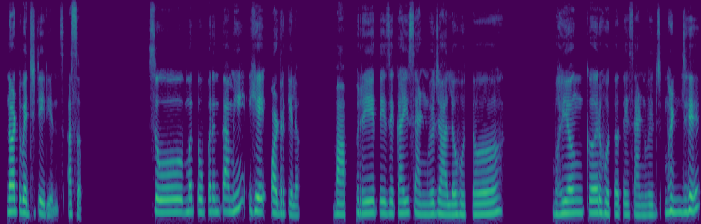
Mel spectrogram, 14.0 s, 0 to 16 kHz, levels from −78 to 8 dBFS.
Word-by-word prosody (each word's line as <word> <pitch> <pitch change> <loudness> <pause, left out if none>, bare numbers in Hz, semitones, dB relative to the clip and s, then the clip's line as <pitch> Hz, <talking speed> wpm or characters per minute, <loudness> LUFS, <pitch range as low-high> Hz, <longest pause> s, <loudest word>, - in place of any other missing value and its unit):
Not 215 0 +7
vegetarians 195 +4 -1
असं. 180 0 0 1.5
So 220 - +3 0.6
मग 215 - 0
तोपर्यंत 210 +1 -3
आम्ही 215 +4 +1 0.3
हे 225 -1 +7 0.3
ऑर्डर 185 0 0
केलं. 160 -2 -4 0.8
बापरे! 185 +2 -1 0.2
ते 190 -1 +1
जे 185 - 0
काही 190 +1 +1
सँडविच 175 0 -2
आलं 170 0 +1
होतं. 175 +4 +1 1.2
भयंकर 195 +2 +3
होतं 175 0 -1
ते 170 -1 -3
सँडविच 160 +1 -5
म्हणजे 205 +2 +3
190 Hz, 95 wpm, -25 LUFS, 175-205 Hz, 1.5 s, Not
